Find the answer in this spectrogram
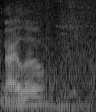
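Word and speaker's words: Nilou: Opinion on, I don't know how to say her name, Nilo?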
